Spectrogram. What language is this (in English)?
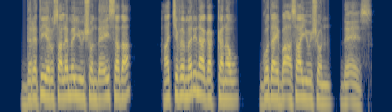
Gofa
